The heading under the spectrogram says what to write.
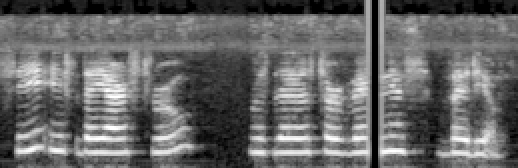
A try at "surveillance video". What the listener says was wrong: Good, good, with that short I sound.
